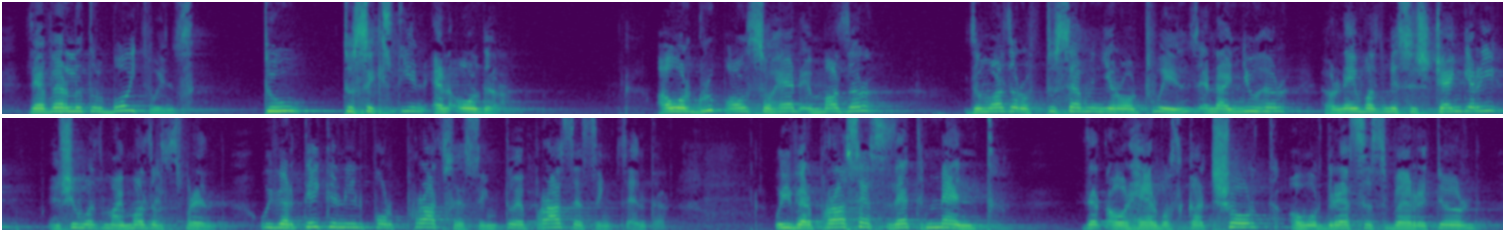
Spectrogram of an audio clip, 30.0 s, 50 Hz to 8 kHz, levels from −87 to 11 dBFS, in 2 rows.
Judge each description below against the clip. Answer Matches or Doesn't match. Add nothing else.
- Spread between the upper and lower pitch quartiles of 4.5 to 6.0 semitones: Doesn't match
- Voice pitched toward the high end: Matches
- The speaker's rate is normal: Doesn't match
